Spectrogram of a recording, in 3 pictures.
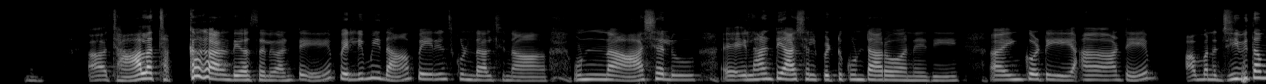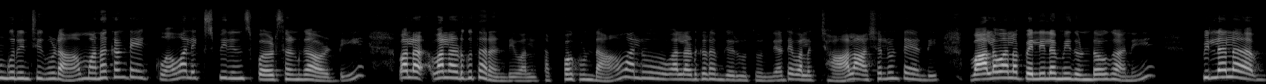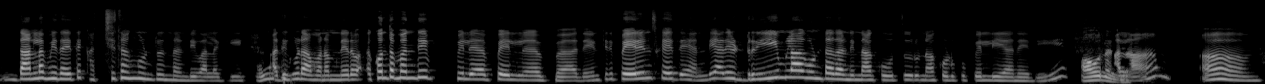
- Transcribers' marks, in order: in English: "పేరెంట్స్‌కి"; in English: "ఎక్స్‌పీరియన్స్ పర్సన్"; in English: "పేరెంట్స్‌కి"; in English: "డ్రీమ్‌లాగ"
- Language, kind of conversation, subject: Telugu, podcast, పెళ్లి విషయంలో మీ కుటుంబం మీ నుంచి ఏవేవి ఆశిస్తుంది?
